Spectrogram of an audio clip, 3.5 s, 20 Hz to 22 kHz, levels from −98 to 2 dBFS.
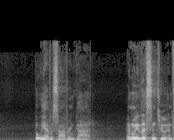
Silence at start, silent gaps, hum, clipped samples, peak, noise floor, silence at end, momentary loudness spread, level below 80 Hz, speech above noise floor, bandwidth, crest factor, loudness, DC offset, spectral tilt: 0.7 s; none; none; under 0.1%; -6 dBFS; -60 dBFS; 0 s; 15 LU; -76 dBFS; 37 dB; 16 kHz; 18 dB; -23 LUFS; under 0.1%; -4.5 dB/octave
